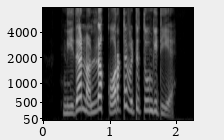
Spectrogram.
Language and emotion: Tamil, angry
